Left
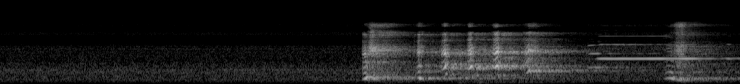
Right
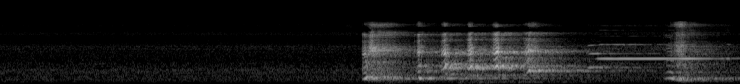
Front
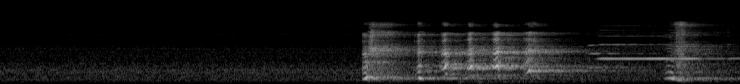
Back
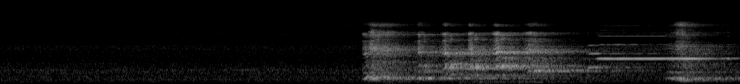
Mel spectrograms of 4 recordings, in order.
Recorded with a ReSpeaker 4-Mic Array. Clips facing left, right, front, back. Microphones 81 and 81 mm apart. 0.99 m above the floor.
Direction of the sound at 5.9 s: 165° right.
